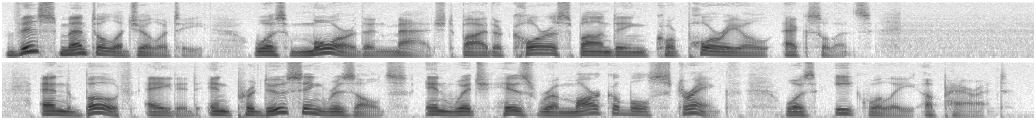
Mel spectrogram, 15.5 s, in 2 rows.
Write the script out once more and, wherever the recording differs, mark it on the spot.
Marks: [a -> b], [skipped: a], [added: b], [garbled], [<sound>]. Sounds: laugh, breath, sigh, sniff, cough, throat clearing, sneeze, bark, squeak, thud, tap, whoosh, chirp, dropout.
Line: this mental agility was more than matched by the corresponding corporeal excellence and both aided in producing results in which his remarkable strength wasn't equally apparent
this mental agility was more than matched by the corresponding corporeal excellence and both aided in producing results in which his remarkable strength [wasn't -> was] equally apparent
